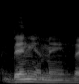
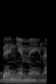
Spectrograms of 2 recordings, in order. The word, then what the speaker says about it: Benjamin: Benjamin. They start, Ted Smith said Benjamin. I thought, oh, shoot, I had it wrong.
